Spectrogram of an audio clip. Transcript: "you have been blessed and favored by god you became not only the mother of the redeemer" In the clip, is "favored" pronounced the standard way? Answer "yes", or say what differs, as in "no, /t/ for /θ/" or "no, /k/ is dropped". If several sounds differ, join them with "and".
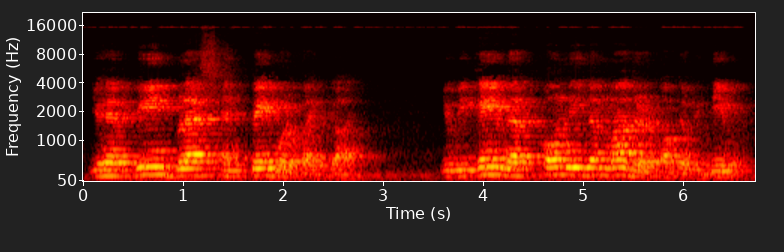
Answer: yes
